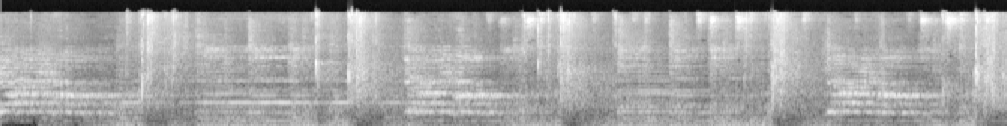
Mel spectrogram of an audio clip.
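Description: Mixed choir singing together with accompaniment, punctuated by sharp percussive hits every second or two.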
